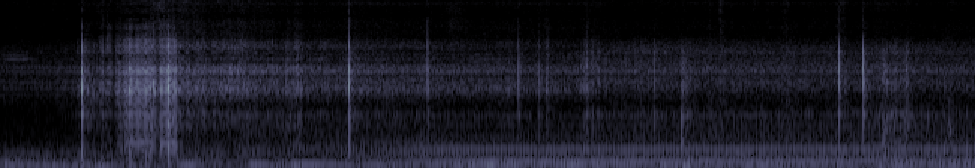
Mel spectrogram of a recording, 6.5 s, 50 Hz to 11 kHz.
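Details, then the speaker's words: 1942 GE export radio with auto transformer, first power-up test with filaments lit: low hum with scattered sharp crackles and pops over faint hiss. Output is distorted; gassy tubes suspected, not confirmed, and band switch position uncertain. "That doesn't sound good. That sounds like gassy tubes."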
